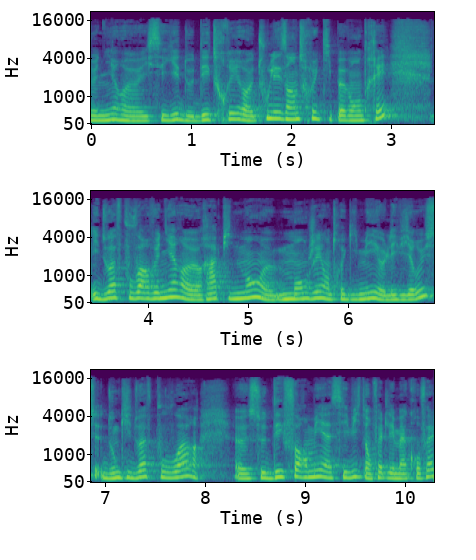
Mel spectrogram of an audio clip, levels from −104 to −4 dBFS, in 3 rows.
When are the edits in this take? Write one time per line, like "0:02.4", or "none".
none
